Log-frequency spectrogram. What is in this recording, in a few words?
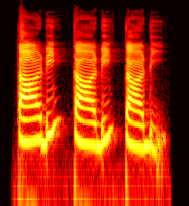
Tamil; தாடி; tāṭi; [t̪aːɖi]; beard; 鬚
